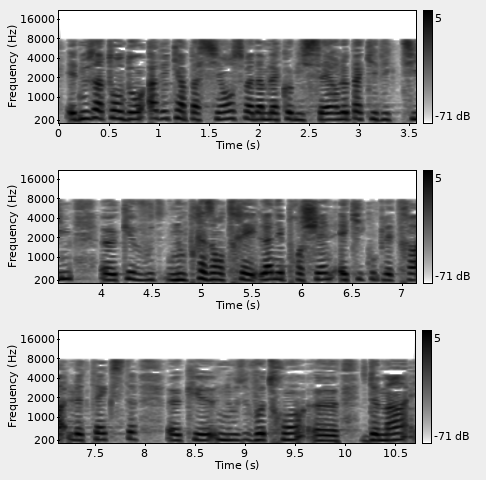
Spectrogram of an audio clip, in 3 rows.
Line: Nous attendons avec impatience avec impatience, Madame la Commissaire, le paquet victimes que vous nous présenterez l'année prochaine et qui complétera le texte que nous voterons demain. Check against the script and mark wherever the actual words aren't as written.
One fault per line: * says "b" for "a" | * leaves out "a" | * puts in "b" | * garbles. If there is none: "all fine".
* leaves out "avec impatience"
